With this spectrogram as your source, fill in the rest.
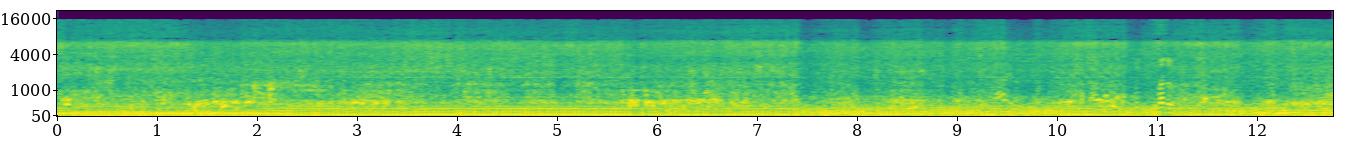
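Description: A pressure washer pump hums steadily.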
